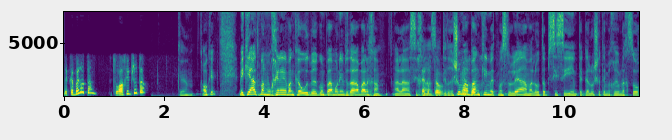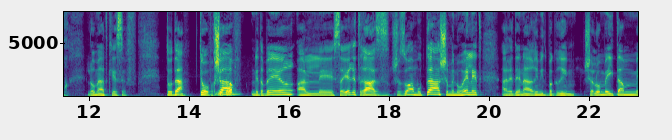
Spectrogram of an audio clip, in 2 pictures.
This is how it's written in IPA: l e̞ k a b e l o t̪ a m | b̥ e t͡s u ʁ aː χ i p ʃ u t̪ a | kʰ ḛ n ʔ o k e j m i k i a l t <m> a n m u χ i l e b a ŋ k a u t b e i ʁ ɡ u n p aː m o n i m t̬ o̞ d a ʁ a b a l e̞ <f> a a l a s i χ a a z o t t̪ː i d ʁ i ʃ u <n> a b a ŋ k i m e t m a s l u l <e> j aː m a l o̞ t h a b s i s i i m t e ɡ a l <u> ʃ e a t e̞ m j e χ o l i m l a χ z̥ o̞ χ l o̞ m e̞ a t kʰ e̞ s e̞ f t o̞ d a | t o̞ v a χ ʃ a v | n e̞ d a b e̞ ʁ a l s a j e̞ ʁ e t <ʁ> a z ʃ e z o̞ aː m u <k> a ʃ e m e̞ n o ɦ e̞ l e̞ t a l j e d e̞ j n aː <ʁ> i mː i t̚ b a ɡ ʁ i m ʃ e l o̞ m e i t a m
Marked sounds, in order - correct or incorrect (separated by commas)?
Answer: correct, incorrect, incorrect, correct, correct, correct, incorrect, correct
